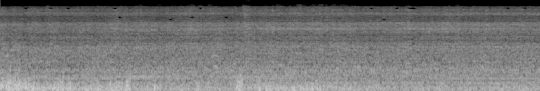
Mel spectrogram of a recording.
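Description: Propeller aircraft engines running with a low, steady drone that slowly grows quieter.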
